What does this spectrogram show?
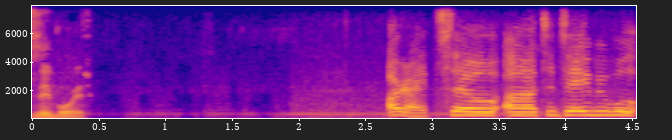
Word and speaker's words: ZeVoid: Did I pronounce that Yes, correctly? that's Yeah, right. It's ZeVoid.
